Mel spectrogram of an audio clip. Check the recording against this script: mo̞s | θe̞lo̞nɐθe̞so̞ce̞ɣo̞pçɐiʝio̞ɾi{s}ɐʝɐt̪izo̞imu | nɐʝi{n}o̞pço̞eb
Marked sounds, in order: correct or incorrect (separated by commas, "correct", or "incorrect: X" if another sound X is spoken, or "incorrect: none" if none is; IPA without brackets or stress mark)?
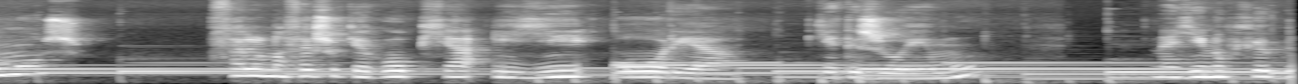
incorrect: none, correct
